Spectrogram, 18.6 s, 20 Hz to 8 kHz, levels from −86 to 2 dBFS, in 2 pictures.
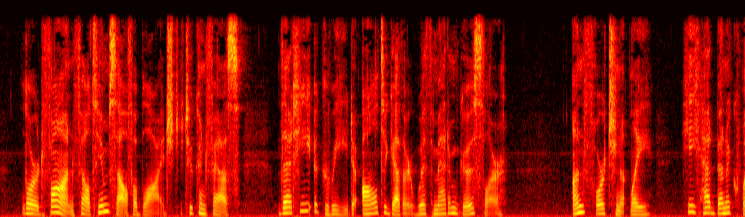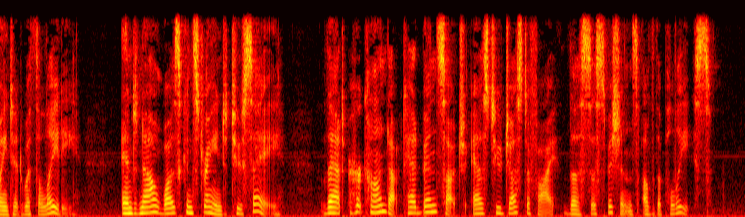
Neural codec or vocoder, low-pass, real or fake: none; 7.2 kHz; real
